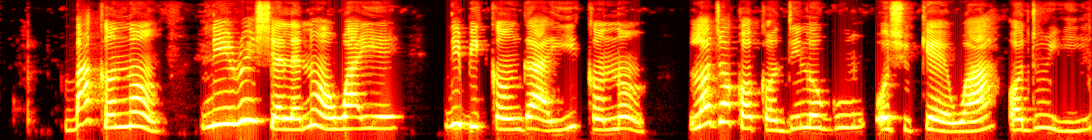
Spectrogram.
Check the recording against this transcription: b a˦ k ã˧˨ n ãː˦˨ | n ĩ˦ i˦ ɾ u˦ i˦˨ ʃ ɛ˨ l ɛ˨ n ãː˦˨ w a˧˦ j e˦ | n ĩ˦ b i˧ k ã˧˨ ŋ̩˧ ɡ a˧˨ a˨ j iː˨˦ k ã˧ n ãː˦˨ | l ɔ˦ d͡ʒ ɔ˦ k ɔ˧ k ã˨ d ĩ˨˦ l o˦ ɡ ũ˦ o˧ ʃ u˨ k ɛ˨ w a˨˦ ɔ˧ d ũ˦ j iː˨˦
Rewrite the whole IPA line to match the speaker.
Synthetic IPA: b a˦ k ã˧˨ n ãː˦˨ | n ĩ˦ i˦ ɾ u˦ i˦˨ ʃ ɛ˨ l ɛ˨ n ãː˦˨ w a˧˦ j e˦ | n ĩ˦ b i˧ k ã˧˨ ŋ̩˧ ɡ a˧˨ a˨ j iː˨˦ k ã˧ n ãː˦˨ | l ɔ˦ d͡ʒ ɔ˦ k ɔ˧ k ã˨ d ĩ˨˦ l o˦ ɡ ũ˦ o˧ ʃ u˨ k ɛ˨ w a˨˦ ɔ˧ d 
